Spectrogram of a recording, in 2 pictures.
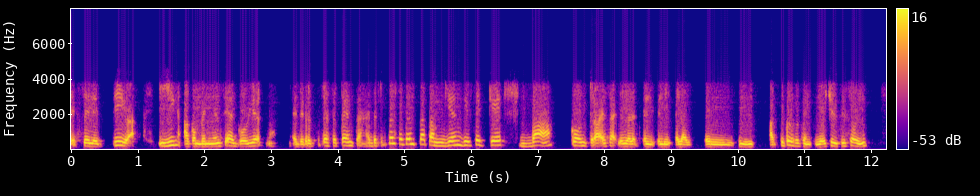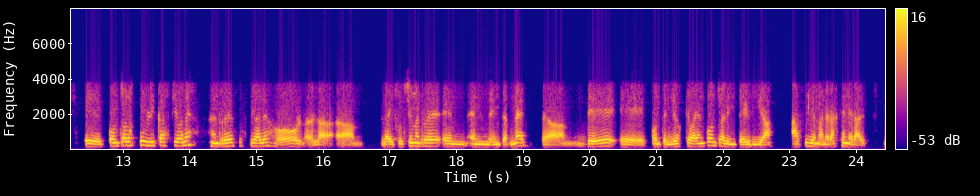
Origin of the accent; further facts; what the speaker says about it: Cuba; yo siempre voy a ser ciudadana cubana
